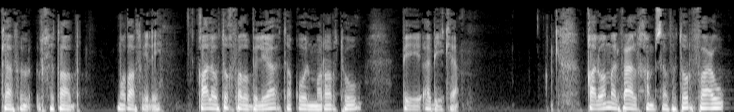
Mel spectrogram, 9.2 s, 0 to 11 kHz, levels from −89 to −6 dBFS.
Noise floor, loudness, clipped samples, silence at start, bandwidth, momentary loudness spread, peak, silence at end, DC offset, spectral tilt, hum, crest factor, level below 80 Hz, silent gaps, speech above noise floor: -61 dBFS; -17 LUFS; under 0.1%; 0 s; 8.8 kHz; 11 LU; 0 dBFS; 0.15 s; under 0.1%; -7 dB/octave; none; 16 dB; -36 dBFS; none; 45 dB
